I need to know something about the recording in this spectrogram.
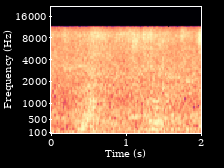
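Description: Indistinct chatter of many people in a large hall: overlapping voices with no single clear talker, over a steady low room rumble.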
